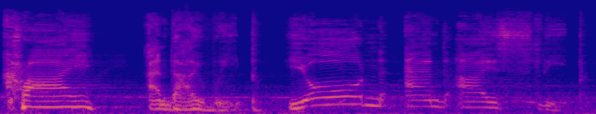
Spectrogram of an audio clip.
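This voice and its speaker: An actor playing a genial, sinister demon posing as a merchant, courteous and quietly menacing in a video game cutscene. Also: male voice, on the high side, big pitch swings, a little hiss or hum, exaggerated voice. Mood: playful riddling. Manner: speaks in slow, sing-song riddles. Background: orchestral game music.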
